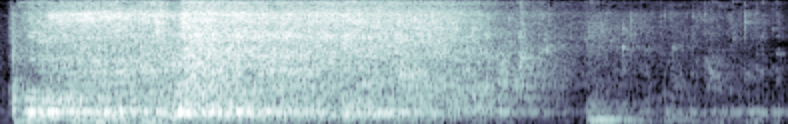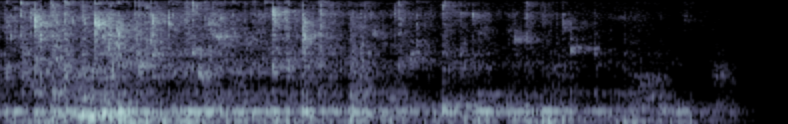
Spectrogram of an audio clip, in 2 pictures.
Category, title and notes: Sound effects > Objects / House appliances
WATRPlmb-Samsung Galaxy Smartphone, CU Toilet Flush, Quiet Air Tank Fill Nicholas Judy TDC
A toilet flushing and air tank filling quietly. Recorded at the Richmond VA Medical Center.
